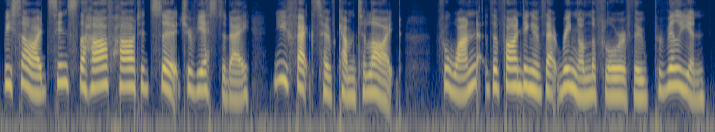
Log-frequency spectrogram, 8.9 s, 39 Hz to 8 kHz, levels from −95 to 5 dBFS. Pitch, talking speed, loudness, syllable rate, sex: 210 Hz, 180 wpm, -21 LUFS, 4.7 syllables/s, female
